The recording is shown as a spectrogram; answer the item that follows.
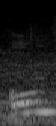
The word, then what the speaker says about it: ओम: ओ यानी कि होठों को ओ की शेप में लेकर आना है। ओ गले से वाइब्रेशन होती है। 80% हमें ओ का उच्चारण करना है। माँ का उच्चारण हमें 20% करना है। माँ का उच्चारण करने के लिए दोनों होठ हमारे बंद, दंत पंक्तियाँ हमारे बंद, गले से माँ की साउंड निकलेगी।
